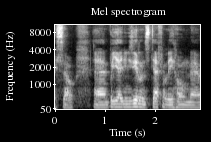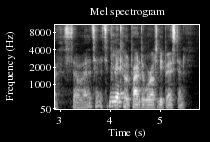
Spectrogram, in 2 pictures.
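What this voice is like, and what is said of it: Irish accent. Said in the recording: “we can hear in your accent that you've definitely got an Irish flavour”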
